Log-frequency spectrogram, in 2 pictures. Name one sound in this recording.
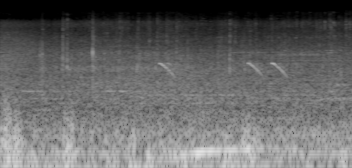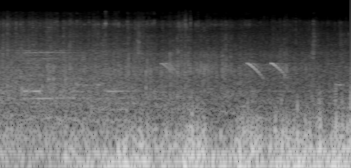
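Footsteps tap on the pavement.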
